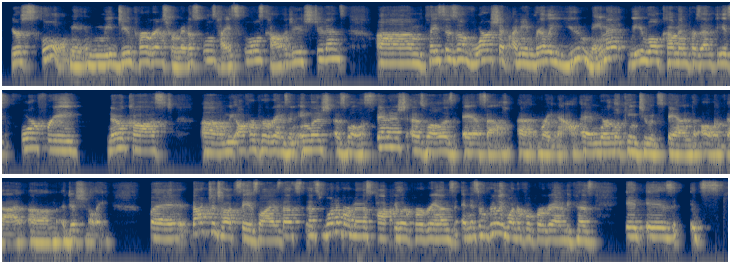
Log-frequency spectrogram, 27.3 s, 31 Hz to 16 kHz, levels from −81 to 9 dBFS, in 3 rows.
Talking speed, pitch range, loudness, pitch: 190 wpm, 160-205 Hz, -17 LUFS, 180 Hz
